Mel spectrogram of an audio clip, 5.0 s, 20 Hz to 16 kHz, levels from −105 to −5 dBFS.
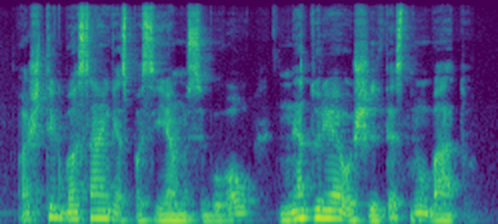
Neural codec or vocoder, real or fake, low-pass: none; real; 14.4 kHz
